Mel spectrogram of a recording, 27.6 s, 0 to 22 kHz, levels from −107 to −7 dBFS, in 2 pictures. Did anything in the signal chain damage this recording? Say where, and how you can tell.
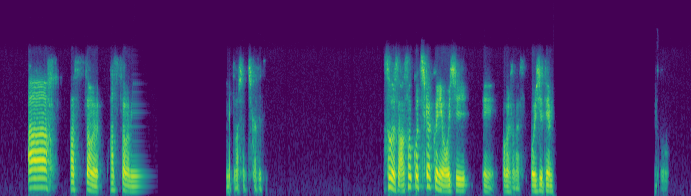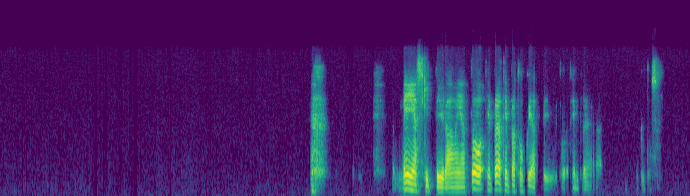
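Yes, and it's the network, twice. At 2.65 s and again at 11.05 s the speech breaks off, the receiver stretches the last sound into a fading buzz for a moment, then it's basically silence until about 4.60 s and 13.15 s respectively. That's a long network dropout, likely packets simply never arriving, and when audio resumes about 1.6 s of it is just gone. You can also hear the call codec's band limit, nothing above roughly 8 kHz.

Right after each gap there's a jitter buffer speed-up: from 4.67 to 6.48 s the speech runs about 15% fast, and from 13.22 to 16.84 s about 12% fast, pitch unchanged, sounding a bit rushed. The buffer had built up extra delay when the late packets landed together, a few hundred milliseconds, so it trimmed out short pitch-period chunks over and over to catch back up.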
